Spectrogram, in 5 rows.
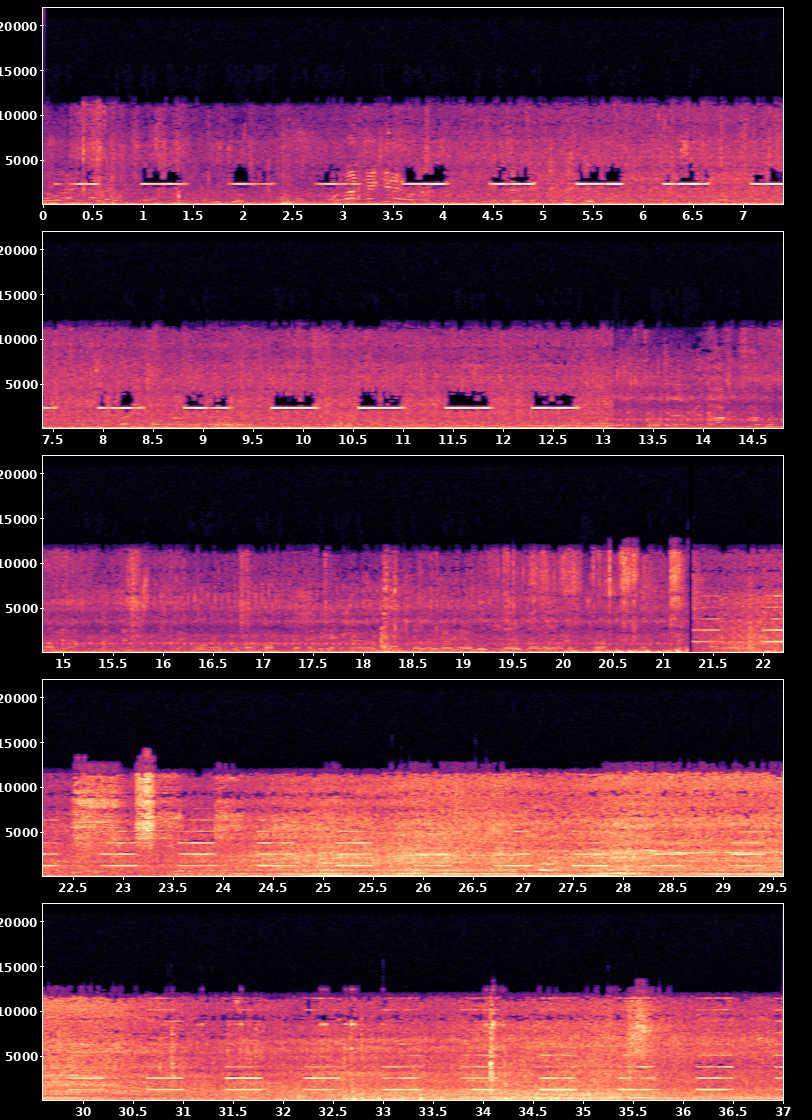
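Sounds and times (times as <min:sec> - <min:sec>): diesel engine running: 0:00.0 - 0:37.0
voices: 0:00.0 - 0:37.0
reversing alarm beeps: 0:00.2 - 0:12.8, 0:21.3 - 0:37.0.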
